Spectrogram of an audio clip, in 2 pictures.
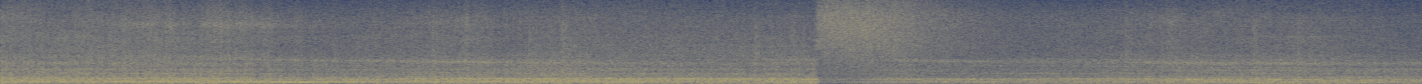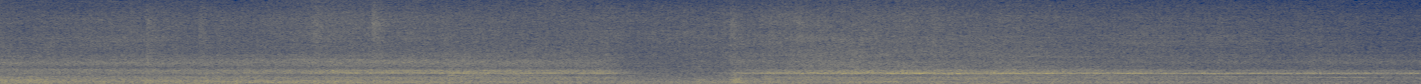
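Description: An electric train rolls slowly alongside the platform.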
